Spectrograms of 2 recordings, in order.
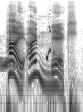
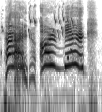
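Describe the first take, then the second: First: It is said at normal, quiet volume. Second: It is said loudly.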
